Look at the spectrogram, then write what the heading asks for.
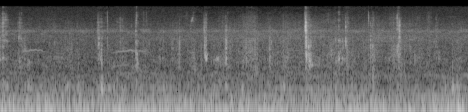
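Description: Crisp sour fruit being bitten and chewed: a handful of sharp crunches at irregular intervals, the loudest about three seconds in.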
